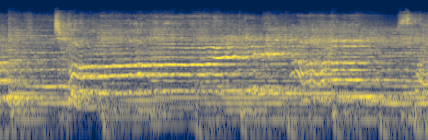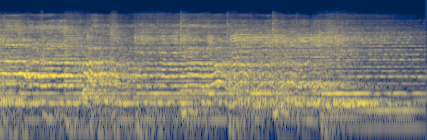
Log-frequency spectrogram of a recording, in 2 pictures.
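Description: A woman singing a Korean trot song over its backing track, her held notes wavering with vibrato.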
